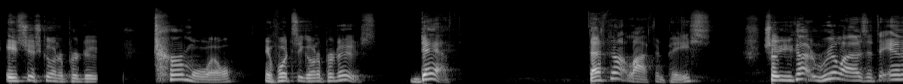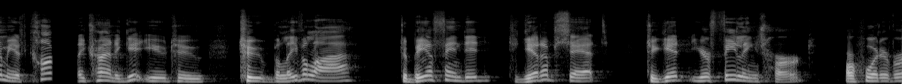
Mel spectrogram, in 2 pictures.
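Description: At 0.96 s the speech quickly fades out over about 20 ms and goes silent until 1.25 s. The same hole recurs from 9.53 to 9.83 s. Each gap is a digital broadcast dropout. The receiver stopped getting decodable frames, muted, and resumed once valid frames returned. The speech in between is simply gone. Each 256 ms gap fits a run of eight lost 32 ms frames.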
